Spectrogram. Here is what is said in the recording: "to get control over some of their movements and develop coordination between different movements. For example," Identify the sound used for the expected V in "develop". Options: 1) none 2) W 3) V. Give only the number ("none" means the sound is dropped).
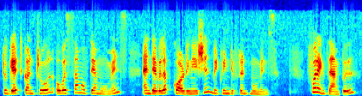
3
